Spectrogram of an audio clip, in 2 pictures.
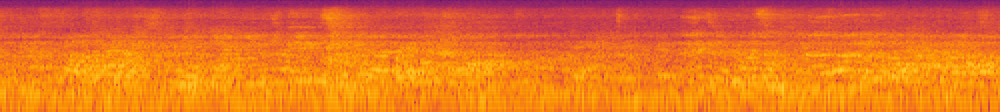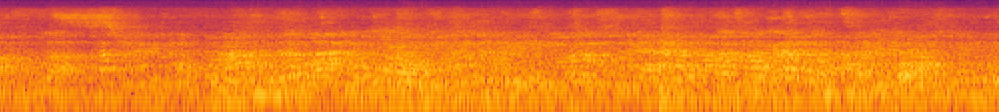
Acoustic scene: cafe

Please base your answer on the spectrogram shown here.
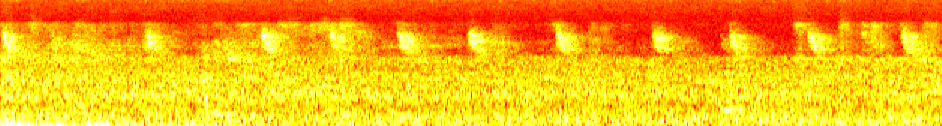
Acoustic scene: residential area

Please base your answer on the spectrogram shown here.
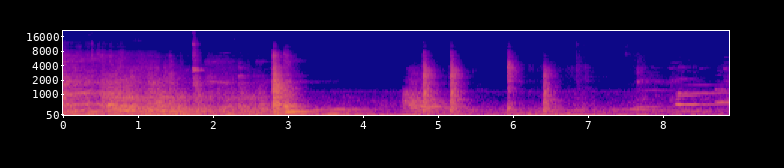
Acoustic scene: elevator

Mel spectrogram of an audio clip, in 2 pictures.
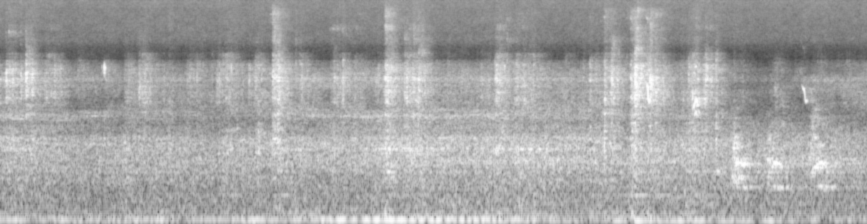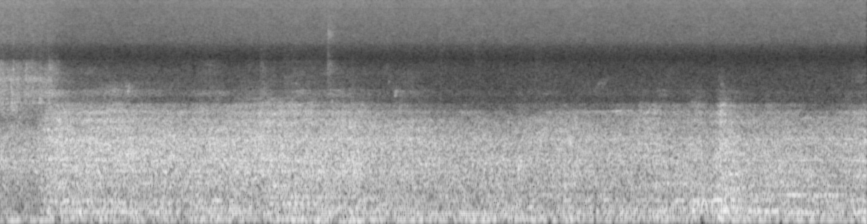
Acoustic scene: residential area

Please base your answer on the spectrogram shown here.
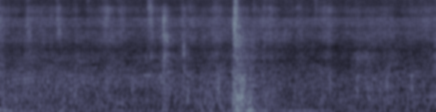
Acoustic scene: residential area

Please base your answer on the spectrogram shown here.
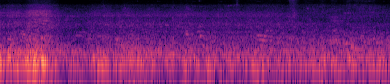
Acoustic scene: subway train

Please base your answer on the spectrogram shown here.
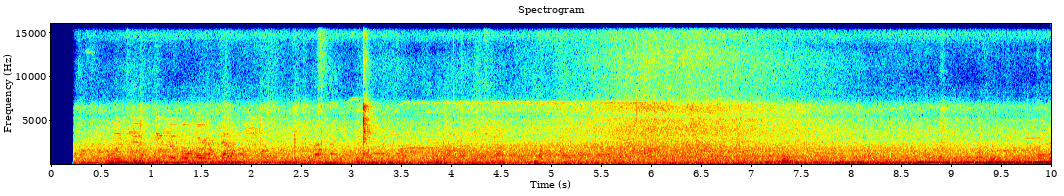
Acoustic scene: bus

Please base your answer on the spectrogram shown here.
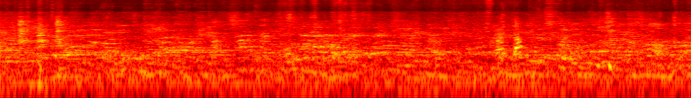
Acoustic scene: restaurant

